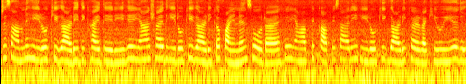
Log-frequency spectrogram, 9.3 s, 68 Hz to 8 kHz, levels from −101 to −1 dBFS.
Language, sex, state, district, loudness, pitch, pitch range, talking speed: Hindi, female, Haryana, Charkhi Dadri, -18 LUFS, 260 Hz, 245-275 Hz, 195 wpm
